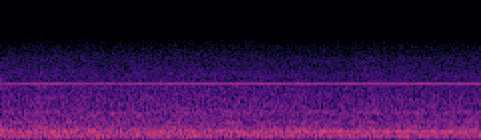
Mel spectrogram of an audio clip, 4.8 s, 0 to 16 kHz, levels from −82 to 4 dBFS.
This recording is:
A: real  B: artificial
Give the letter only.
A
